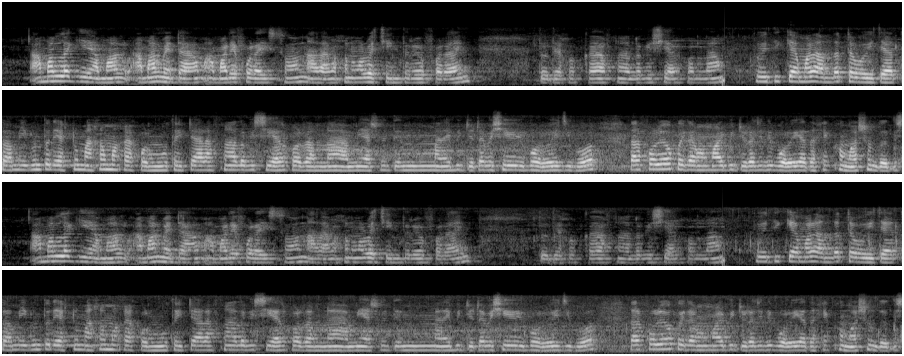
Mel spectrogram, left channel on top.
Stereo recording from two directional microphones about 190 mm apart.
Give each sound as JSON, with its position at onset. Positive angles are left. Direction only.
{"t": 0.3, "sound": "a woman's voice", "side_deg": 15}
{"t": 5.9, "sound": "a woman's voice", "side_deg": 15}
{"t": 7.9, "sound": "a woman's voice", "side_deg": 10}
